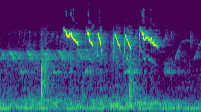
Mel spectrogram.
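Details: Male Buxton's white-eye singing energetically in ngalas style with open beak: a quick run of thin, high, downslurred whistles, each note sliding down sharply, over a steady low hum.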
